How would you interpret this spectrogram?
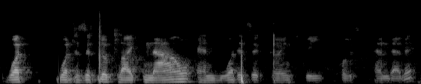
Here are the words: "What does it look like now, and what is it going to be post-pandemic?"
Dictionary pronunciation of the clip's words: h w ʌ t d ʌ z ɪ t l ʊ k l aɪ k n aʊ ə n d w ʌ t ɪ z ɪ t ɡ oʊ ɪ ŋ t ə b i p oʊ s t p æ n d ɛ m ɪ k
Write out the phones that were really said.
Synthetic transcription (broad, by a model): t w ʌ t d ʌ z ɪ t l ʊ k l aɪ k n aʊ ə n w ʌ t ɪ z ɪ t ɡ oʊ ɪ ŋ t ə b i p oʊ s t p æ n d ɛ m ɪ k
